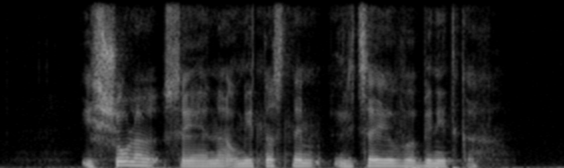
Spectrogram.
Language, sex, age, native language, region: Slovenian, male, 50-59, Slovenian, Gorenjska region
